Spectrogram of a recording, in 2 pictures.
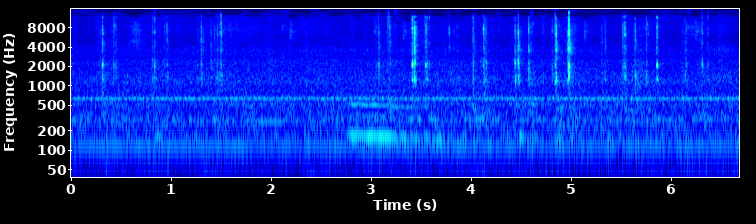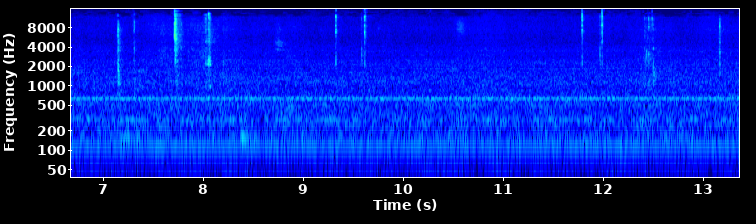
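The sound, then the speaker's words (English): Typing on a computer keyboard: many quick, irregular key clicks tap along over a steady low hum. The keystrokes are faint and come in loose bursts, with no voices. “I sat there and happily typed and didn't go anywhere.”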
